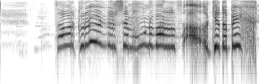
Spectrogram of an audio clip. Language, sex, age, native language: Icelandic, male, 11, Icelandic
